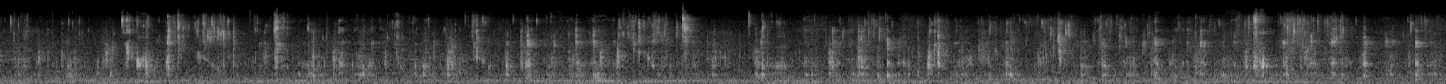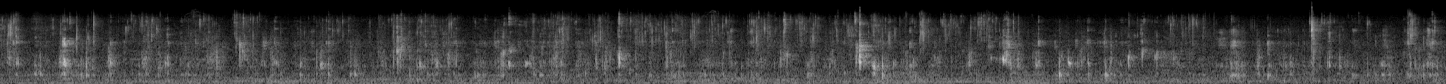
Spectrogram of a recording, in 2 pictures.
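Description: Close-miked wet chewing and lip smacking of a mouthful of rice and saucy stir-fried squid, with fingers squishing through the sauce-soaked rice; a dense, irregular run of small clicks and smacks.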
